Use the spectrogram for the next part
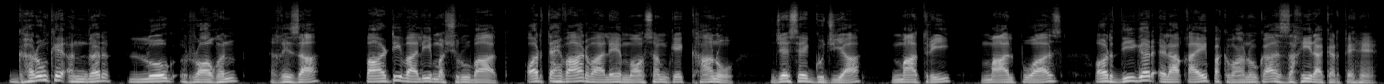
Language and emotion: Urdu, neutral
